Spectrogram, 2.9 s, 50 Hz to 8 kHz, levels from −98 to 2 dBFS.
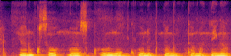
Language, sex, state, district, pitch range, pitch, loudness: Garo, female, Meghalaya, West Garo Hills, 210-230 Hz, 215 Hz, -13 LUFS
